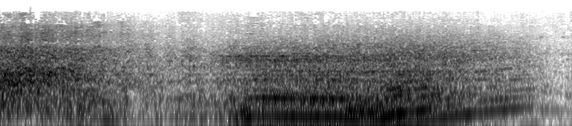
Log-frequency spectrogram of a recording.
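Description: A temperamental vehicle's engine that needs coaxing, idling roughly and then revving up in a sustained, rising hum for a few seconds before easing off toward the end.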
